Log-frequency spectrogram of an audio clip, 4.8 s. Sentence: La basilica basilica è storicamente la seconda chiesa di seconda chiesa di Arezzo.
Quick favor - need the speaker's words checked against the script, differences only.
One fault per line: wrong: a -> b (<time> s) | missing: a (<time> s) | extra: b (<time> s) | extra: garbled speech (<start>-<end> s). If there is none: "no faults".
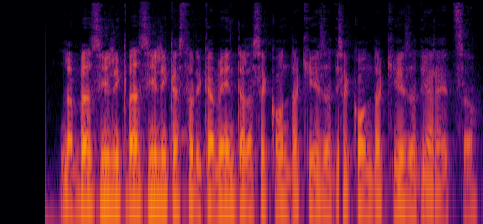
no faults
